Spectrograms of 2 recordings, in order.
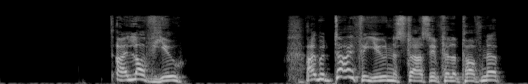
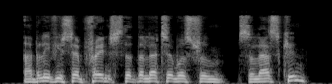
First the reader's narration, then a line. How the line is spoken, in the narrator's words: asked Titsin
